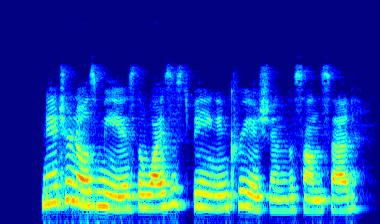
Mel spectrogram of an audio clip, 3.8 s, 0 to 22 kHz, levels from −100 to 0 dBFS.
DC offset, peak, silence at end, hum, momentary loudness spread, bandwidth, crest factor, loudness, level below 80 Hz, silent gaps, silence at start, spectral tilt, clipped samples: under 0.1%; -14 dBFS; 0.25 s; none; 9 LU; 7.8 kHz; 18 dB; -32 LUFS; -82 dBFS; none; 0.45 s; -5.5 dB/octave; under 0.1%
